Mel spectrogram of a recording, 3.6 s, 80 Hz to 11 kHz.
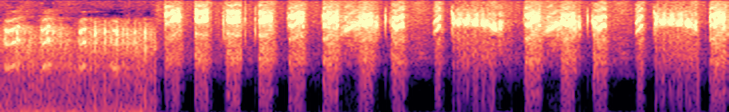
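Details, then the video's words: Swiftlet call used to draw juvenile swiftlets into a new nesting house: a short lower chattering, then rapid, very high, clipped chirps, about three per second. "suara walet terbaru 2021"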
